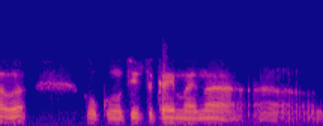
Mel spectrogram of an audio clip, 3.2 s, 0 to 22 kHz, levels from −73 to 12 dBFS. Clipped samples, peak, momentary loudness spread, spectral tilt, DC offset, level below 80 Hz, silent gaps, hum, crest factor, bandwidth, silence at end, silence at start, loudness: under 0.1%; -8 dBFS; 16 LU; -8 dB/octave; under 0.1%; -56 dBFS; none; none; 18 dB; 11.5 kHz; 0 s; 0 s; -27 LUFS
